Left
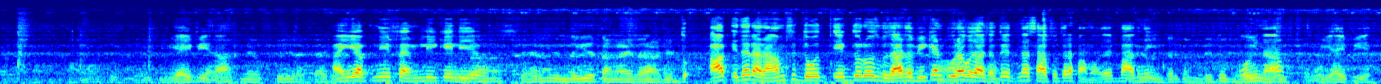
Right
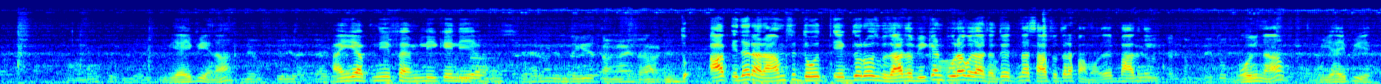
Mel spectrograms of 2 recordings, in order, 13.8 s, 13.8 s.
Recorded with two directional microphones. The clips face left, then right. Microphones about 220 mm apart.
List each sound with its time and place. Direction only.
1.7 s a man's voice: 10° left (ahead or behind)
5.7 s speech: 35° left (ahead or behind)
6.8 s a man's voice: 10° left (ahead or behind)
13.3 s speech: 5° left (ahead or behind)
